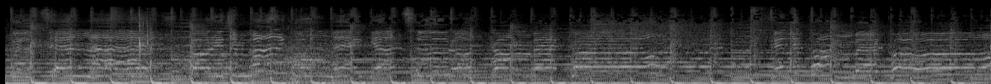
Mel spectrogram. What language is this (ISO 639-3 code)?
kor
